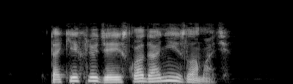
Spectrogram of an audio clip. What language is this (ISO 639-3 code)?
bel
